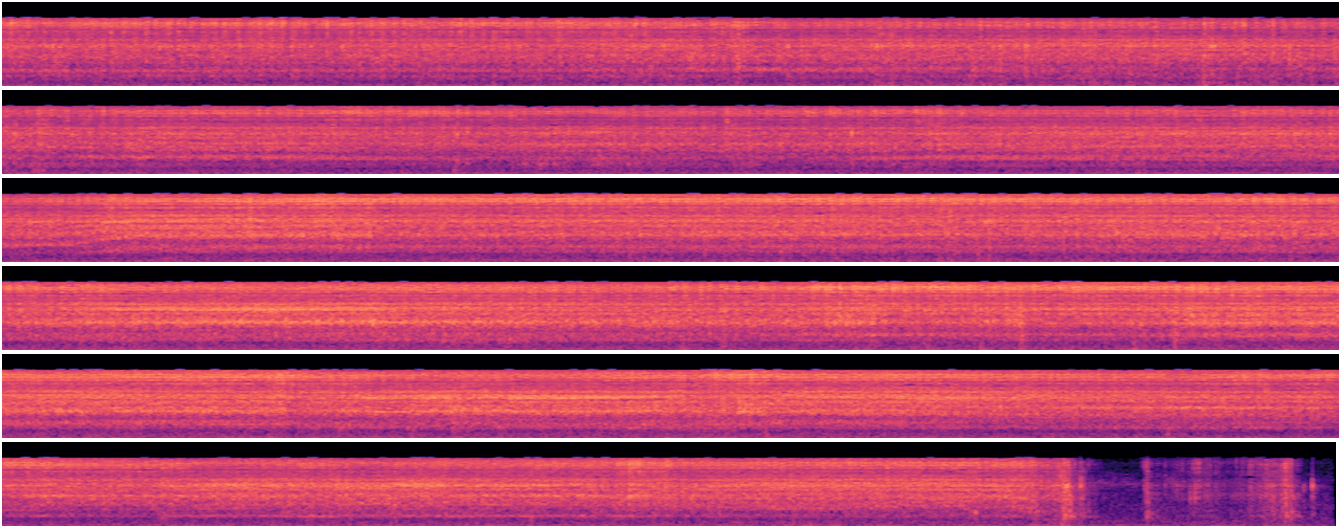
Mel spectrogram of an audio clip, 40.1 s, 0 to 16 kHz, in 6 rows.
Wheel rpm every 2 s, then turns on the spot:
90, 100, 90, 90, 90, 90, 100, 150, 160, 160, 160, 160, 160, 160, 160, 150, 130, 120, 120, 50.
38-40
